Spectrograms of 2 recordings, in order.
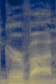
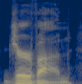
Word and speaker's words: Gervon: and important no it's jervon it's pronounced with a J even though it's spelled with a G people who say gurvan are wrong it's pronounced jervon Javon Dexter and Zach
